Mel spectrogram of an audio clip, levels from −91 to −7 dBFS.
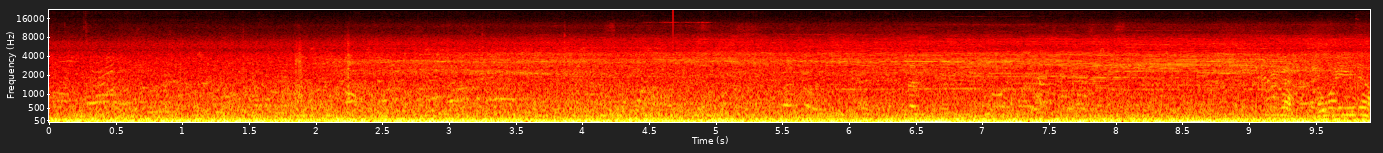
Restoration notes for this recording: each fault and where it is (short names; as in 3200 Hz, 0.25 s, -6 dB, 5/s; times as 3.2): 4.68 pop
